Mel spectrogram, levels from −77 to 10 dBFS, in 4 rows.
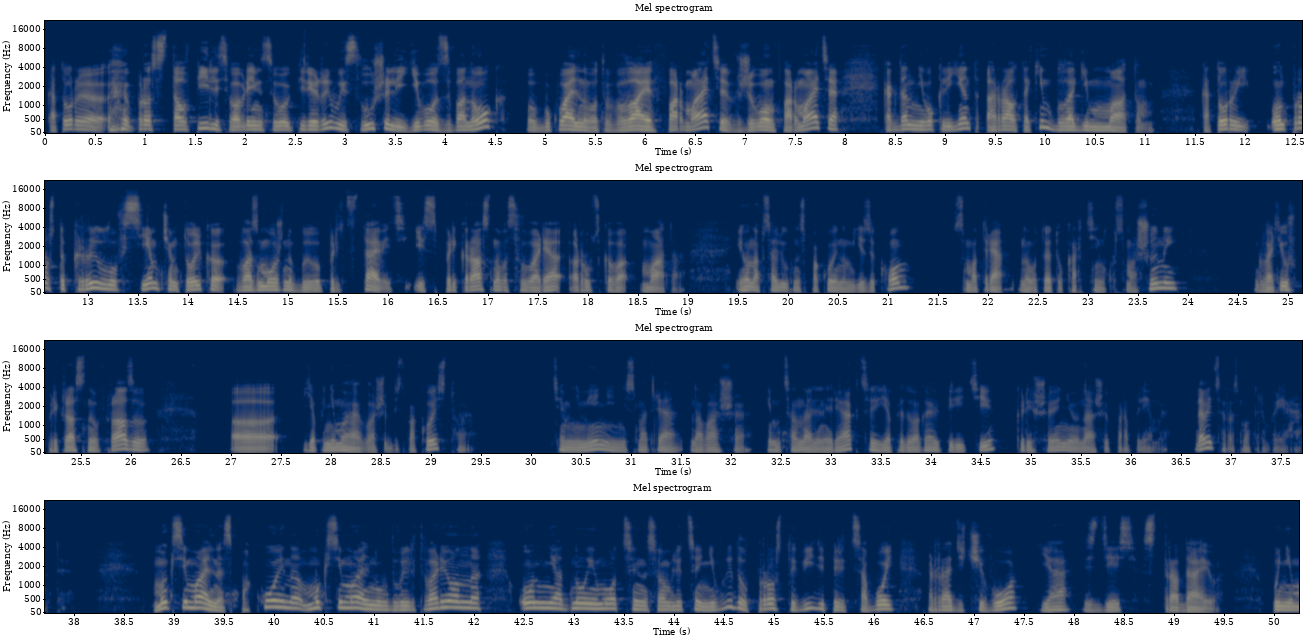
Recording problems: abrupt cut into speech; at the end

